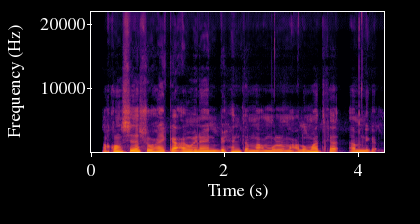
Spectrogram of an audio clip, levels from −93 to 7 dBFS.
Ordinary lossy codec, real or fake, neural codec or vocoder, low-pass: none; fake; vocoder, 44.1 kHz, 128 mel bands every 512 samples, BigVGAN v2; none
